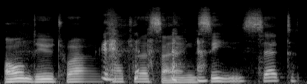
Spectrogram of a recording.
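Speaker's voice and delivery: counting in a schoolbook French accent. Shown as a demonstration. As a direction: show off classroom French numbers. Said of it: "six years of French".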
